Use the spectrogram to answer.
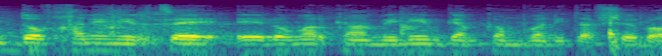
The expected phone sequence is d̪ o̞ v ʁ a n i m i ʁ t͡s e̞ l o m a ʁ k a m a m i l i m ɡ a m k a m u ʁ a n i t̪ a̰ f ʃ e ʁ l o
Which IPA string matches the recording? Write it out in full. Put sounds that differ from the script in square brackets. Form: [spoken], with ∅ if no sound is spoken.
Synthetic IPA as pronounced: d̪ o̞ v [χ] a n i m i ʁ t͡s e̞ l o m a ʁ k a m a m i l i m ɡ a m k a m u [v] a n i t̪ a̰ f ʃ e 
